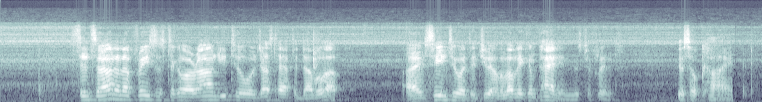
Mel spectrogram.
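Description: A man speaks firmly and clearly, close by.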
